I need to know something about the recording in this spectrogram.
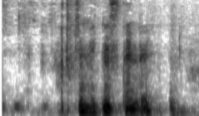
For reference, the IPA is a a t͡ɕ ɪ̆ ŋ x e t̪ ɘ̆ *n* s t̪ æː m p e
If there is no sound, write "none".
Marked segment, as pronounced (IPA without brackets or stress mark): n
